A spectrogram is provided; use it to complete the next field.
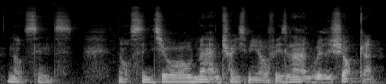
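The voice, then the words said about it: Thick West Country accent. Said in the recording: “his West Country accent thick”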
